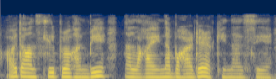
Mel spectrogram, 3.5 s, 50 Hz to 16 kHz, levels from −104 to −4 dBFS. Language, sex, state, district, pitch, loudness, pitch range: Nagamese, female, Nagaland, Dimapur, 170 Hz, -17 LUFS, 165-185 Hz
